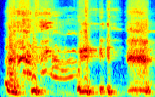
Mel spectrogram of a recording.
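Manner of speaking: high-pitched helpless giggle; real, high giggling laugh. Real, not acted. Host laughs at the played clip.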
